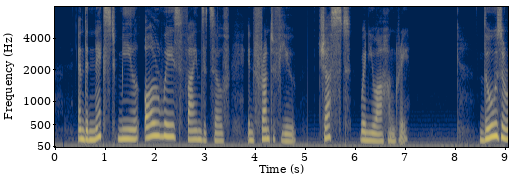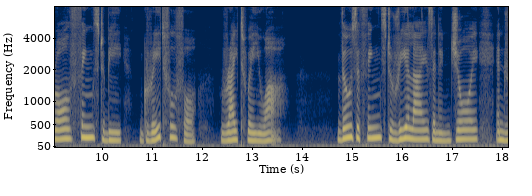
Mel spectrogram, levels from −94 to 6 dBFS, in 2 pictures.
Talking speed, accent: 120 wpm, Indian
